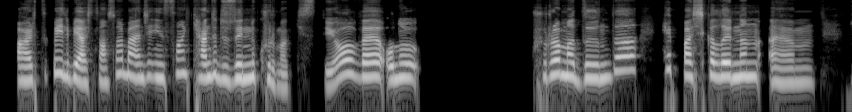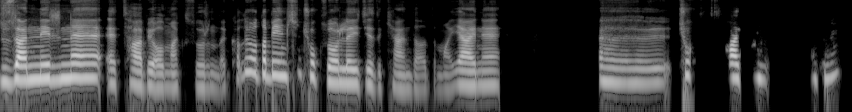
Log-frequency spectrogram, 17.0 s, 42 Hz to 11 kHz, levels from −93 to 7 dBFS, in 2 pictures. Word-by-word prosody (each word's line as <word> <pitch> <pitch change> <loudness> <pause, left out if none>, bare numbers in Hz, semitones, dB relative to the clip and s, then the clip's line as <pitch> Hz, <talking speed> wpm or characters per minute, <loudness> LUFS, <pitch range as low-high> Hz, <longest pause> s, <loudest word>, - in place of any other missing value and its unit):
artık 205 +6 -2
belli 265 -5 +1
bir - - +5
yaştan 185 0 +1
sonra 285 +8 -4
bence 240 -1 0
insan 280 +5 -2
kendi 230 +1 +1
düzenini 225 +3 +2
kurmak 145 -10 -7
istiyor 245 - -1
ve 245 0 +6
onu 225 +2 0 1.1
kuramadığında 250 - +2 0.2
hep 355 -6 -9
başkalarının, 250 -1 +3
emm, 185 0 -5 0.4
düzenlerine, 225 +3 +4
eee, 175 - -4
tabi 165 -2 -4
olmak 145 0 -9
zorunda 140 -2 -15
kalıyor. 310 - -5
O 290 - -8
da 275 - +2
benim 260 -1 +2
için 265 +4 -10
çok 245 -2 -6
zorlayıcıydı 175 -5 -1
kendi 135 -3 -12
adıma 130 +1 -20
yani, 165 +1 -2 1.0
eee, 180 -1 -7
çok 265 -2 -7
sakin 230 -2 -2 0.5
Hı 225 - -7
hı. 260 +4 -10
220 Hz, 130 wpm, -22 LUFS, 180-245 Hz, 1.1 s, ve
